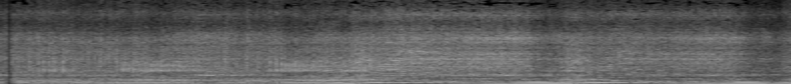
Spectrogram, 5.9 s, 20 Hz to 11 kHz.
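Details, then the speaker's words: Modified moped two-stroke on its initial startup after block porting and epoxy work, with high idle and the carburetor leaking fuel at a steep angle. A high wail rises and falls through several revs with a ragged, wavering top note; sputtering at an estimated 15,000+ rpm. "at least judging by the initial revving test it might have had a bit more rpm but there was a lot of sputtering I would say it took at least 15000rpm, maybe more"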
